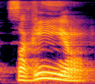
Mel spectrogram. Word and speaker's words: صغير: So the gha is the gargling sound, ghi, and then rrr with the tongue rolling, right? So صغير, صغير means small, صغير.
